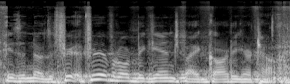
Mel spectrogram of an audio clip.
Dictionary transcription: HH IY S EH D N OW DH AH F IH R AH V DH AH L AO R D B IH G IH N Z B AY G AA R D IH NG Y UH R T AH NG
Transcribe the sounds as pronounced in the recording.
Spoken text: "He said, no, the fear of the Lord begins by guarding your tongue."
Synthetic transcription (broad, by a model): HH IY S EH D N OW DH AH F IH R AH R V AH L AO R B IH G IH N Z B AY G AA R D IH NG Y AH R T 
